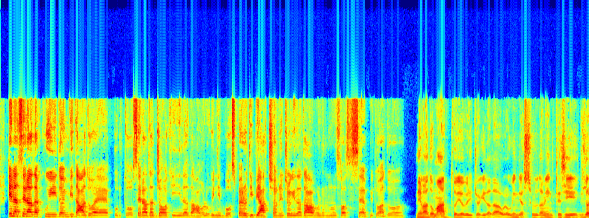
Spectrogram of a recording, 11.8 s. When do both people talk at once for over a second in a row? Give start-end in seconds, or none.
none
